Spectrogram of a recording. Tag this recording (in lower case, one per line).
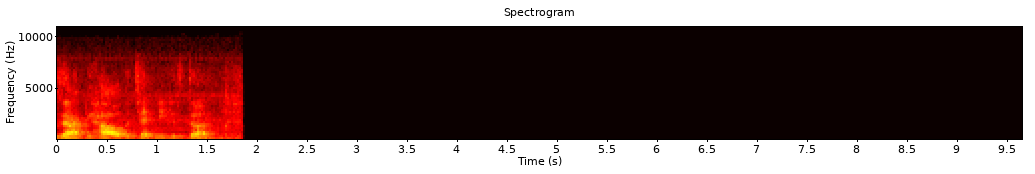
speech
